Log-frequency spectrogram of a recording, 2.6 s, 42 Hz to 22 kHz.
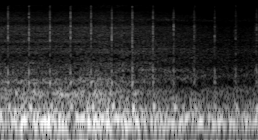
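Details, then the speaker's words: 1996 Chevy Silverado C1500 2WD, engine idling with the AC switched on: sharp, regular clicking from behind the dash at the blend door. Owner suspects the blend door actuator motor has gone bad; not confirmed. "now listen to this so you give this clicking that's clicking right there we'll be coming from there"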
